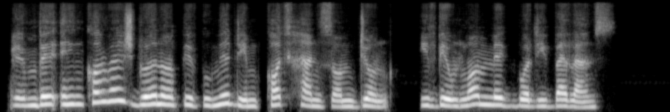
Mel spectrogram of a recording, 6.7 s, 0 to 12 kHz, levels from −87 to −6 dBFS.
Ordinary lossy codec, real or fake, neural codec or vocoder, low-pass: AAC, 64 kbps; fake; codec, 16 kHz in and 24 kHz out, 0.6 kbps, FocalCodec, streaming, 2048 codes; 10.8 kHz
